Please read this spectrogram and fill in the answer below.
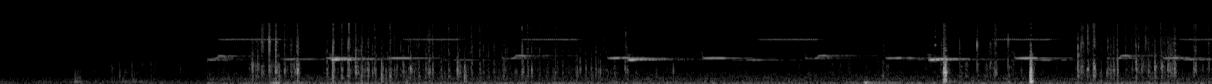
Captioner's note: owl hoot calls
